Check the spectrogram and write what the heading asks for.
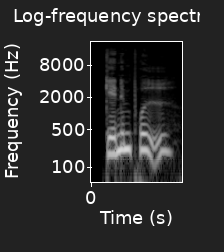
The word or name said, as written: gennembryde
